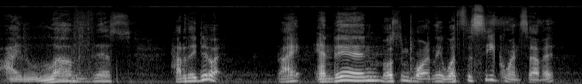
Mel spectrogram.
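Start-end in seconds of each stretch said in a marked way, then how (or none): 0.0-1.3 very slow, soft, deliberate, with "love" stretched. Explaining how people phrase things, demonstrating the phrase said slowly. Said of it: "They say it slow".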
